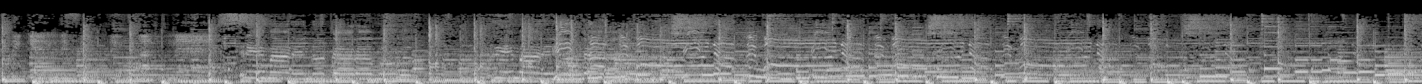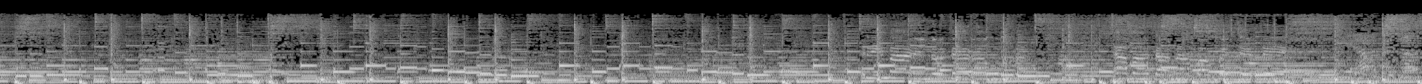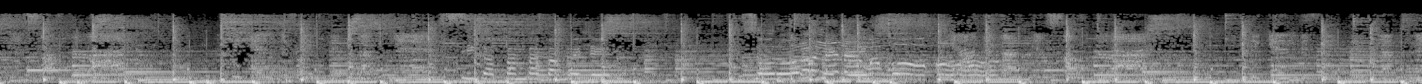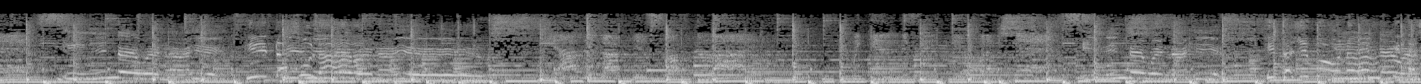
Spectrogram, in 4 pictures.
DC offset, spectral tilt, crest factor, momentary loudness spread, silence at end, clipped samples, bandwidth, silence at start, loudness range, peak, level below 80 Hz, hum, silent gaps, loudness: under 0.1%; -4.5 dB/octave; 14 dB; 4 LU; 0 s; under 0.1%; 11.5 kHz; 0 s; 2 LU; 0 dBFS; -28 dBFS; none; none; -14 LUFS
